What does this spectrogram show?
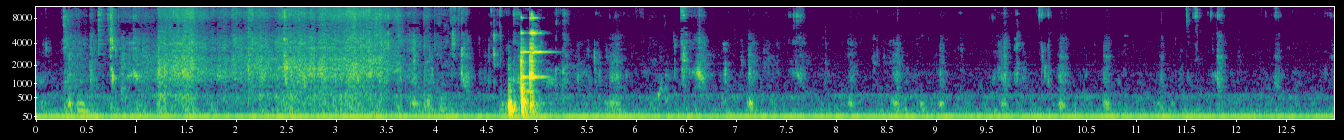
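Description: Close-mouthed chewing of crisp fried corn tortilla from a taco and nachos, with many small crunching clicks. About five seconds in there is one short, sharp clack, the loudest sound.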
